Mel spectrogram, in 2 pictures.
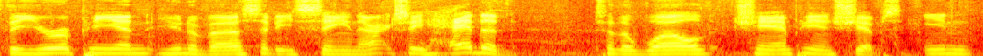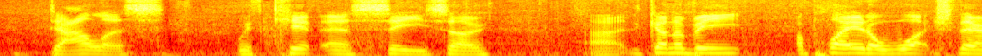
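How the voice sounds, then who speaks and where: A man casting an esports match, calling plays quickly with frequent restarts. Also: high voice, a bit bright, slight background noise. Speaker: esports caster. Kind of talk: esports play-by-play commentary.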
